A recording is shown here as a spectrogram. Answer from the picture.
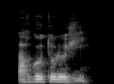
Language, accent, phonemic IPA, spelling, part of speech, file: French, France, /aʁ.ɡɔ.tɔ.lɔ.ʒi/, argotologie, noun, LL-Q150 (fra)-argotologie.wav
- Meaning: study of argot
